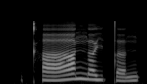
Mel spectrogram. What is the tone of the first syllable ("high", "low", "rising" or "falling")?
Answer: rising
